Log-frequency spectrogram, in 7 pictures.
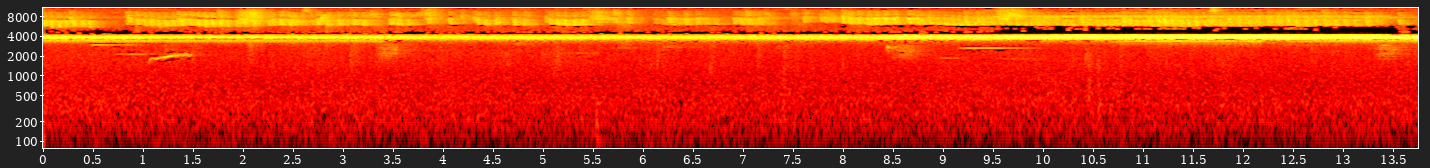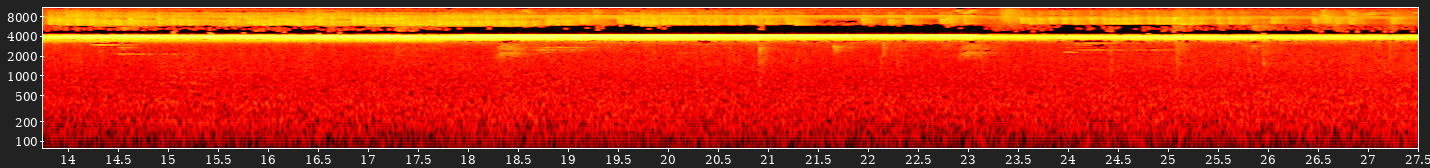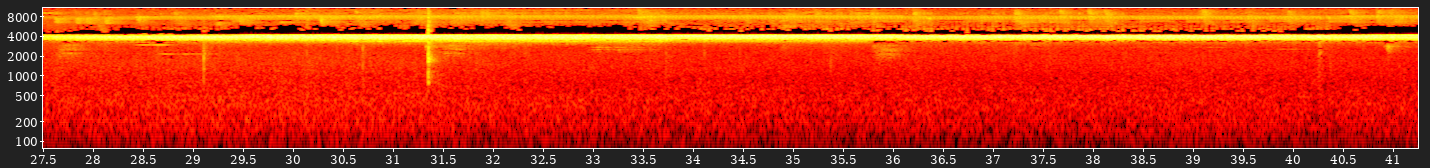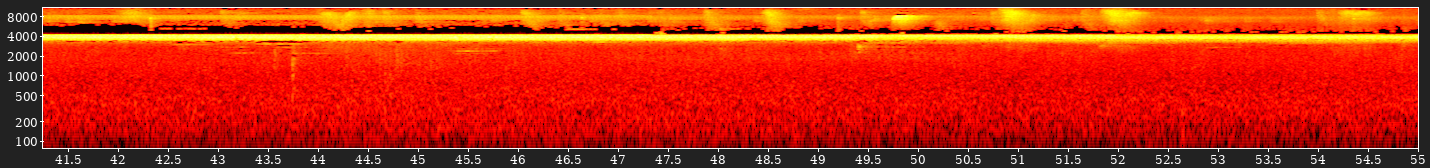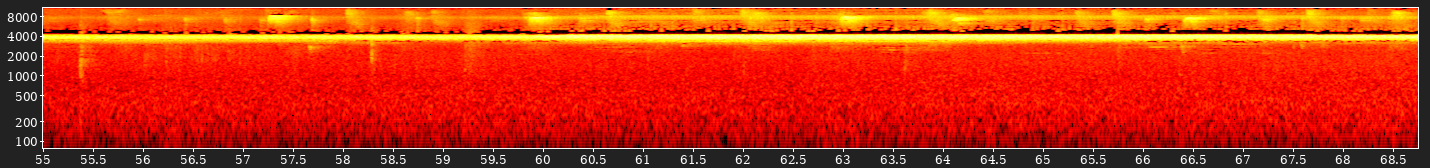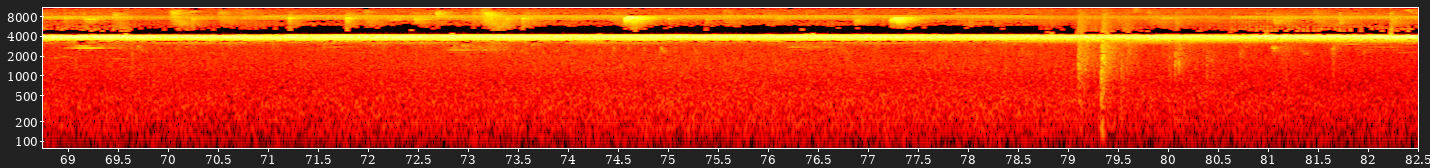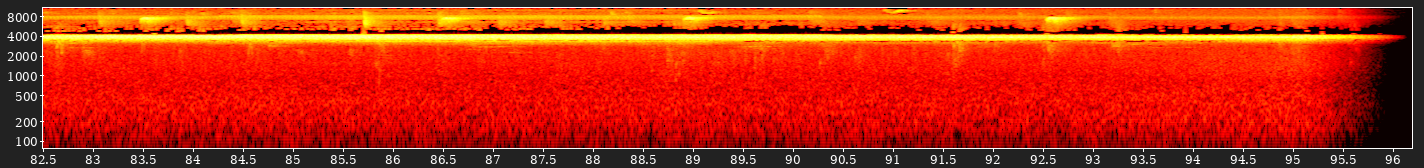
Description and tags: An ambient field recording from the cloud forest near Monteverde Costa Rica.
Recorded with a pair of AT4021 mics into a modified Marantz PMD661 and edited with Reason.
